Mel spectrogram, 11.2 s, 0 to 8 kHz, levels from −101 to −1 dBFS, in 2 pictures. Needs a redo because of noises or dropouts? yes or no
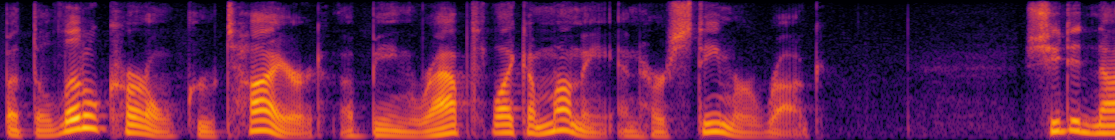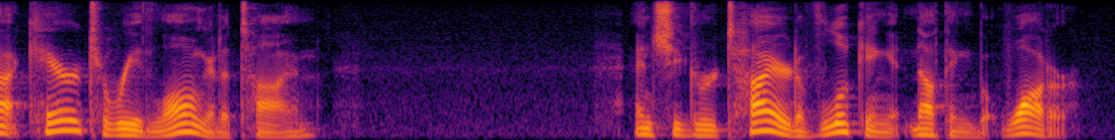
no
